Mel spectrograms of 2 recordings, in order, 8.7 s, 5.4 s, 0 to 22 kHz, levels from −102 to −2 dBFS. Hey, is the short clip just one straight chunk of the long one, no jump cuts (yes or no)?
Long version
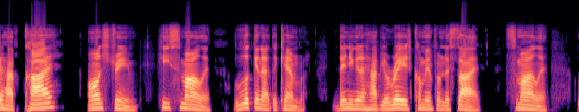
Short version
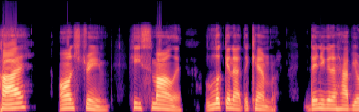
yes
